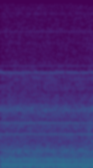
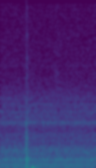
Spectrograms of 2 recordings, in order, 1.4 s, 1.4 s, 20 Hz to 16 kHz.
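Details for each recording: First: 2.5-inch SATA hard drive on a SATA-to-USB2 adapter during a block-by-block scan: a quiet, even whirring hum with a faint steady tone and no clicks, before later clicking failures; normal running. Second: 2.5-inch SATA II laptop hard drive on a SATA-to-USB2 adapter during a disk scan: quiet room with sharp, isolated clicks about a second apart, signs of mechanical failure, possibly from a loose connection.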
